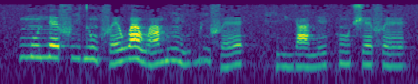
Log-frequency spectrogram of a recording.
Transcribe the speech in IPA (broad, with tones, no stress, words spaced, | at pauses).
mũ˦nɛ˦ fi˦dũ˦˨ fɛ˨˦wa˦˨wã˨˦ bĩ˦˨ɾi˨˦ bi˦˨fɛ˨˦ | hi˨ ja˨ne˧kũ˧ʃɛ˧ fɛ˧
